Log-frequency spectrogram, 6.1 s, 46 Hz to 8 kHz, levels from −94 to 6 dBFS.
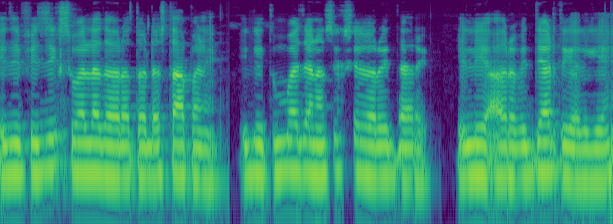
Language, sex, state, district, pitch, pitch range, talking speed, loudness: Kannada, male, Karnataka, Dakshina Kannada, 140 Hz, 135-145 Hz, 135 wpm, -16 LUFS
